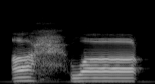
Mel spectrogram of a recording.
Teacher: on the ha we make hums quality, and also the ha sound comes from the middle of the throat.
